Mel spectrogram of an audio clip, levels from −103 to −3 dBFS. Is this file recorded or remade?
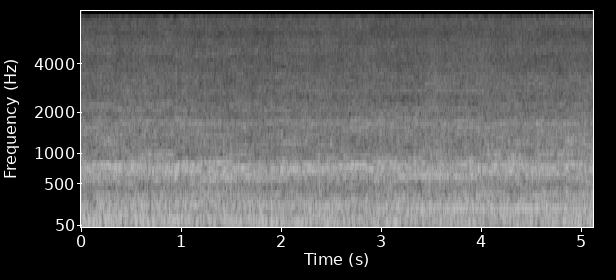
remade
